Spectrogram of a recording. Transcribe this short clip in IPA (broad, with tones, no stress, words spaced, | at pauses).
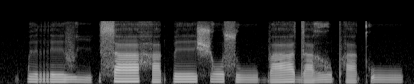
k͡pɪ˨re˨vi˨ | saː˦ha˨k͡peː˦ ʃo˦suː˨ baː˨˦da˨ɣʊ˦pʰa˨ kʼuː˦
